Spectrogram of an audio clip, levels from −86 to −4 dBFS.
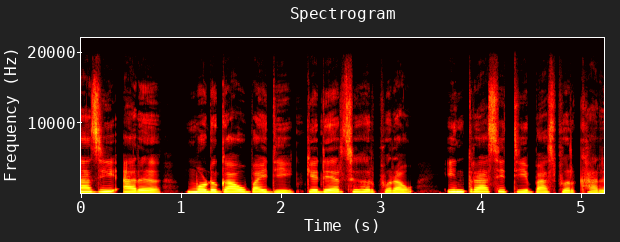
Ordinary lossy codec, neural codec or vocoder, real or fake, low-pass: none; none; real; 19.8 kHz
